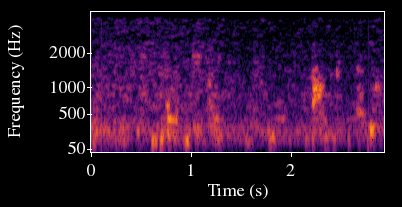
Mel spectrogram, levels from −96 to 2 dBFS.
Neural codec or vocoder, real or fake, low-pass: none; real; 3.6 kHz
